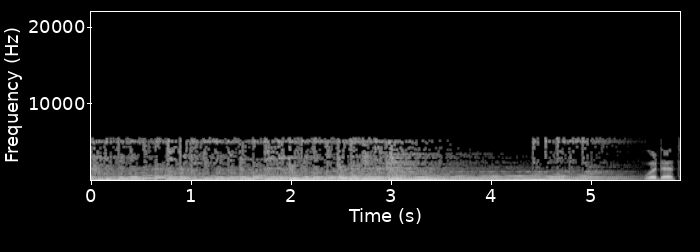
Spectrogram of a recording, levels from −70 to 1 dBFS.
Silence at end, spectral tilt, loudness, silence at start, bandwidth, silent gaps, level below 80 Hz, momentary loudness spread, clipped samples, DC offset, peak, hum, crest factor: 0.05 s; -5.5 dB/octave; -19 LUFS; 0 s; 5.8 kHz; none; -28 dBFS; 7 LU; under 0.1%; under 0.1%; -4 dBFS; none; 14 dB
